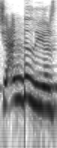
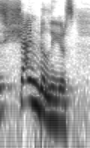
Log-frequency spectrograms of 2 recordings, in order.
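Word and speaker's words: chandelier: we have सैलियस student इस word को चैंड यर्स नहीं प्रोनाउंस करना दिस वर्ड इज शलिस सैंडलीय हमारे घरों में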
